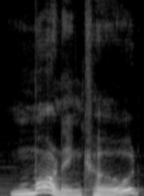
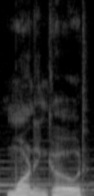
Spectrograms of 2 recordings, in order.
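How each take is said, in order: First: It is said in a higher, lighter voice. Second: It is said in a deeper voice.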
